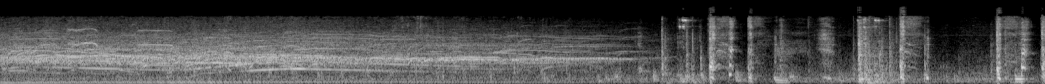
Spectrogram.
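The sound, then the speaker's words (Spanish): Harsh coughing comes from a feverish, unwell person on a cold day. Several sharp, loud bursts arrive in an uneven rhythm after a long stretch of dense, noisy background sound. “Esa tos se escucha muy mal.”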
